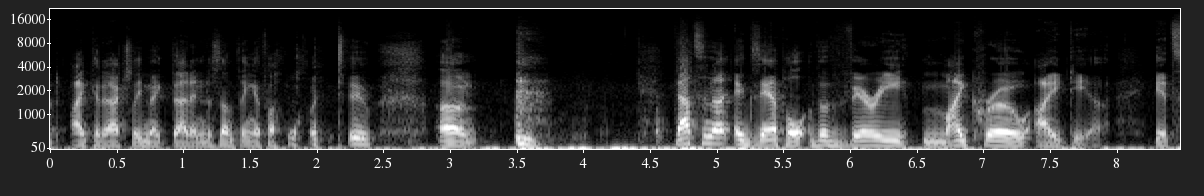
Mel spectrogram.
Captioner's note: laughs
